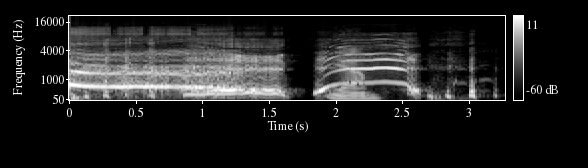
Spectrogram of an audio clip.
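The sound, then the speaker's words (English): A voice imitates the shrill, prehistoric-sounding bird scream a woman makes as she starts to fall: a long warbling screech that falls in pitch, then a second arching shriek, ending in a few short breathy bursts. Loud. “But she was doing it, and then when she starts to fall, she does that prehistoric bird scream.”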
